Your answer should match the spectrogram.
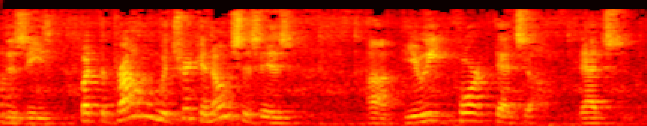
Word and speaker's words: trichinosis: Could trichinosis, am I saying it right? – You're saying it right.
